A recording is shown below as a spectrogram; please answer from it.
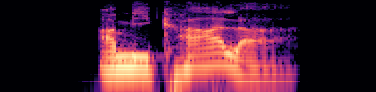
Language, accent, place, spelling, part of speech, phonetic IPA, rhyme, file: German, Germany, Berlin, amikaler, adjective, [amiˈkaːlɐ], -aːlɐ, De-amikaler.ogg
- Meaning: inflection of amikal: 1. strong/mixed nominative masculine singular 2. strong genitive/dative feminine singular 3. strong genitive plural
